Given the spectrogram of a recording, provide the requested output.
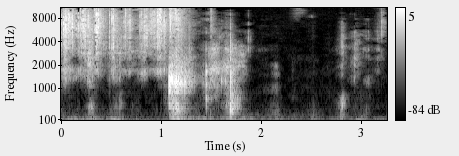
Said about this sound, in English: Roll your dice. I believe it's going to be 14 dice for the crane strike.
